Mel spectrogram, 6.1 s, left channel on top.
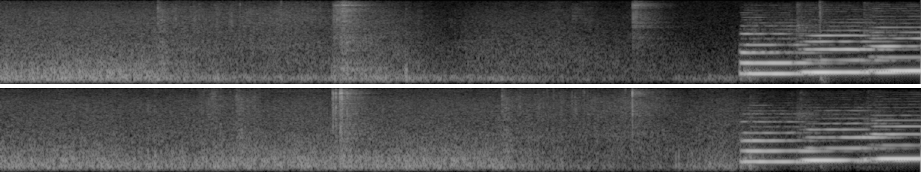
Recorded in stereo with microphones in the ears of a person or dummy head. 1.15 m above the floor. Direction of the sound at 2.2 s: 45° right (ahead or behind).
